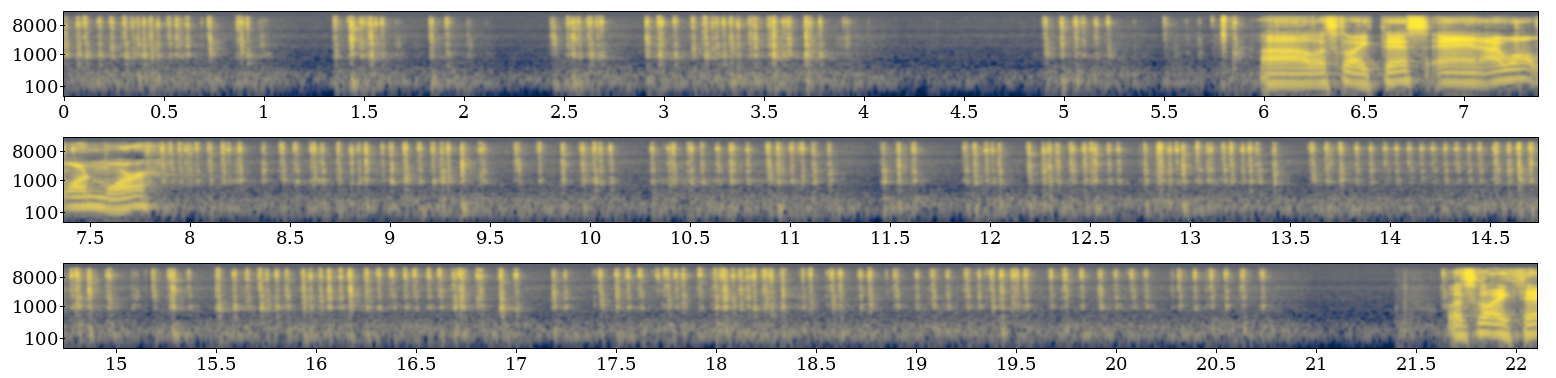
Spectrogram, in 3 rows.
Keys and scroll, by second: 0.0-22.1 typing, 7.5 Return, 16.7 ctrl+c, 17.0 Return, 17.6 ctrl+c, 17.7 ctrl+c, 17.8 ctrl+c, 18.7 ctrl+u.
